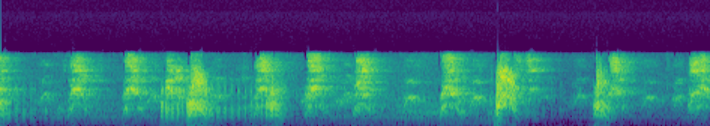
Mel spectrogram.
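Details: A Chihuahua (Canis familiaris) barks in quick, sharp, high yaps, roughly two every second.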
